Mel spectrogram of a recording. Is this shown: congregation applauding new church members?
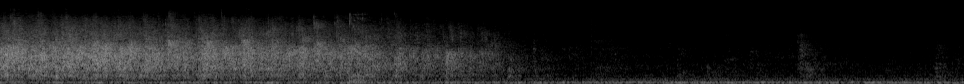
yes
